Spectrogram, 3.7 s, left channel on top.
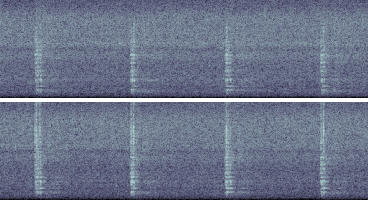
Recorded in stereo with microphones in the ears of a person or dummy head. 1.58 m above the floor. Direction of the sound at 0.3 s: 45° right (ahead or behind).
